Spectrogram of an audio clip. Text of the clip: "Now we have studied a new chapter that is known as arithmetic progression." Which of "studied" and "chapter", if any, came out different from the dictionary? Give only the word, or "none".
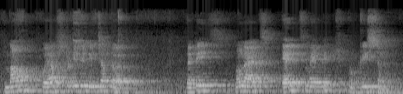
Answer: chapter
